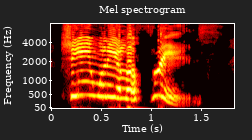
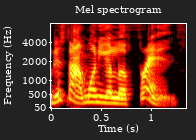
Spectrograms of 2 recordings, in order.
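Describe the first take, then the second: First: Much higher, louder indignant repeat; indignant scolding. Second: Said in the usual way. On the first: Retold or imitated. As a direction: push it up, outraged on ain't. Scolding the boys for disrespect.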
